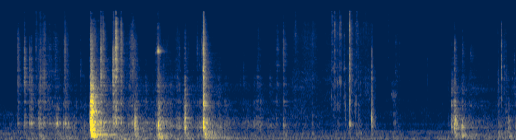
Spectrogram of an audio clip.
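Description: Sheet-metal dryer heating element housing being handled and fitted into place: scattered metallic knocks and rattles, the loudest about two seconds in and again about four seconds in, with a few lighter taps later.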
